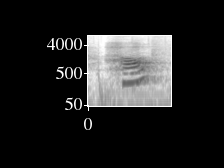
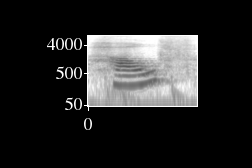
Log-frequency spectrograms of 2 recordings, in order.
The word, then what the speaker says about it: half: Words like salmon, not salmon, half, not half, would talk, walk. All of these words have a silent L in them, which makes them a little bit tricky to pronounce correctly.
